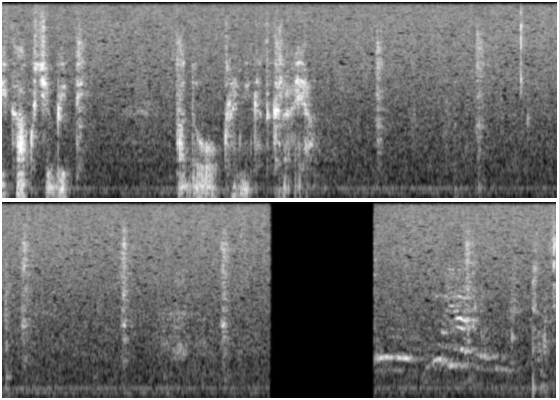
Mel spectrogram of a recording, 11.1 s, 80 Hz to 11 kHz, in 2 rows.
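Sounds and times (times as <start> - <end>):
low steady hum: 0.0 - 8.2.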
